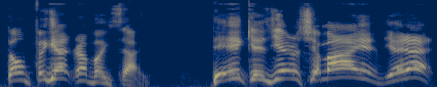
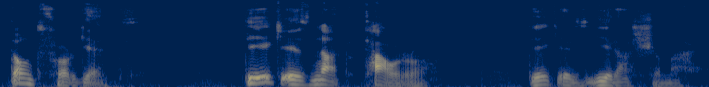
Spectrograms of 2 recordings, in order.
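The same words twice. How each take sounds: First: High, loud rebbe's warning; a rabbi booming a reminder at him; emphatic shout. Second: Hushed reminder. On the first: Rabbi voiced emphatically, retold. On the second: Rabbi quietly reminding him. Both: Retold or imitated.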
